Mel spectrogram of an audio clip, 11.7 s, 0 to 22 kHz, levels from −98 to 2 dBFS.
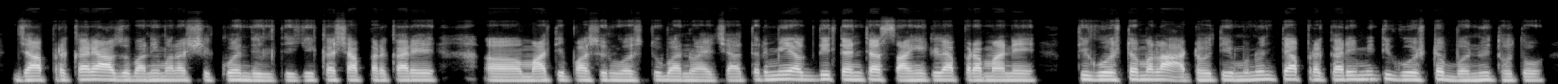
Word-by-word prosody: ज्याप्रकारे 140 Hz, +2 st, +2 dB
आजोबांनी 135 Hz, -2 st, +3 dB
मला 135 Hz, 0 st, -1 dB
शिकवण 135 Hz, +1 st, -2 dB
दिली 130 Hz, -1 st, -1 dB
ती 130 Hz, -, -4 dB
की 135 Hz, -, -3 dB
कशाप्रकारे 135 Hz, 0 st, +1 dB, 0.4 s
अ, 125 Hz, -1 st, +2 dB
मातीपासून 130 Hz, +1 st, 0 dB
वस्तू 130 Hz, +2 st, -4 dB
बनवायच्या, 130 Hz, -2 st, -1 dB
तर 145 Hz, +1 st, -4 dB
मी 165 Hz, +3 st, +1 dB
अगदी 155 Hz, +1 st, +1 dB
त्यांच्या 150 Hz, 0 st, +3 dB
सांगितल्याप्रमाणे 135 Hz, -1 st, +1 dB, 0.4 s
ती 160 Hz, -, -1 dB
गोष्ट 150 Hz, 0 st, +1 dB
मला 155 Hz, 0 st, +3 dB
आठवते, 135 Hz, +3 st, 0 dB
म्हणून 145 Hz, +4 st, -1 dB
त्याप्रकारे 150 Hz, -2 st, +1 dB
मी 165 Hz, +1 st, -3 dB
ती 175 Hz, -, -2 dB
गोष्ट 145 Hz, -2 st, -2 dB
बनवत 135 Hz, +2 st, -2 dB
होतो. 130 Hz, 0 st, -4 dB
135 Hz, 145 wpm, -18 LUFS, 130-150 Hz, 0.4 s, आजोबांनी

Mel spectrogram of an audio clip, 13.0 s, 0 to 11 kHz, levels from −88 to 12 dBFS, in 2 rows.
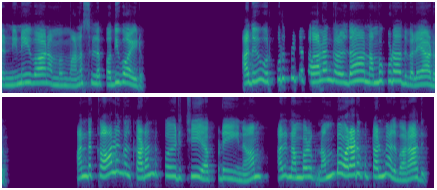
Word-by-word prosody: நினைவா 275 Hz, +4 st, -1 dB
நம்ம 215 Hz, -3 st, -8 dB, 0.2 s
மனசுல 250 Hz, +4 st, -5 dB
பதிவாயிடும். 245 Hz, -, -1 dB, 1.5 s
அது 300 Hz, +3 st, +3 dB
ஒரு 310 Hz, -, -4 dB
குறிப்பிட்ட 405 Hz, -1 st, -8 dB, 0.2 s
காலங்கள் 315 Hz, -1 st, +2 dB
தான். 340 Hz, +3 st, +2 dB
நம்ம 285 Hz, +4 st, -1 dB
கூட 335 Hz, +1 st, -1 dB
அது 255 Hz, -, -6 dB
விளையாடும். 225 Hz, -1 st, 0 dB, 1.1 s
அந்தக் 355 Hz, +2 st, -1 dB
காலங்கள் 405 Hz, +1 st, +3 dB
கடந்து 345 Hz, +8 st, +2 dB
போயிடுச்சு 325 Hz, -1 st, -3 dB, 0.2 s
அப்படின்னா? 240 Hz, -4 st, -3 dB, 0.4 s
அது 300 Hz, -, 0 dB
நம்ப 285 Hz, +2 st, +1 dB, 0.3 s
நம்ப 335 Hz, -, -1 dB
விளையாடக் 360 Hz, +3 st, +8 dB
கூப்பிட்டாலுமே 325 Hz, +2 st, 0 dB
அது 250 Hz, -, -3 dB
வராது. 245 Hz, -1 st, +3 dB
290 Hz, 115 wpm, -23 LUFS, 250-345 Hz, 1.5 s, விளையாடக்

